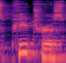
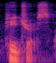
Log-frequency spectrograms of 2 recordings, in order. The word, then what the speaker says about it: Petrus: It's Petrus, but that's okay. Petrus.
